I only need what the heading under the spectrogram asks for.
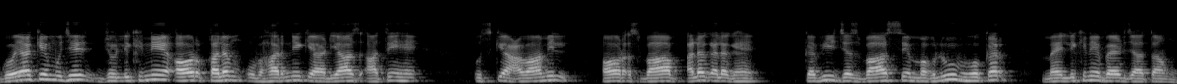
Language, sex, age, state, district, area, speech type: Urdu, male, 18-30, Bihar, Purnia, rural, spontaneous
